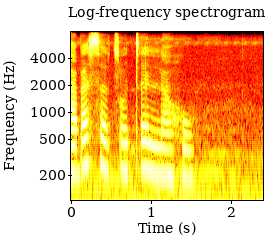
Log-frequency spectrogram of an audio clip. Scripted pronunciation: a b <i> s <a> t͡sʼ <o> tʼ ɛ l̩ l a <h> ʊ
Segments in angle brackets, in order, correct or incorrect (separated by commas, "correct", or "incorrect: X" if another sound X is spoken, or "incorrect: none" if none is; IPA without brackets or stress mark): incorrect: a, correct, incorrect: ɔ, correct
